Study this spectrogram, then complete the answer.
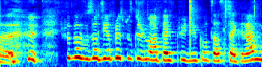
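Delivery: laughing through the words at her own forgetfulness; amused at herself, laughing as she speaks; laughing while talking. Real, not acted. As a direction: say it with a real laugh in the voice.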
